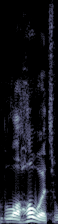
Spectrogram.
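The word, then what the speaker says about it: Błachowicz: Jan Blachowicz, or I'm sorry, did I say it wrong? Blachowicz? – Yes, Jan Blachowicz.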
